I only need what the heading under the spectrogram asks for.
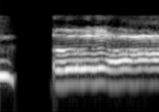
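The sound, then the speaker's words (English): A voice imitates a child's distress: a brief sharp gasp, a moment of silence, then a loud, sustained wail held steadily to the end, without any talking. “That short gasps and then wail.”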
